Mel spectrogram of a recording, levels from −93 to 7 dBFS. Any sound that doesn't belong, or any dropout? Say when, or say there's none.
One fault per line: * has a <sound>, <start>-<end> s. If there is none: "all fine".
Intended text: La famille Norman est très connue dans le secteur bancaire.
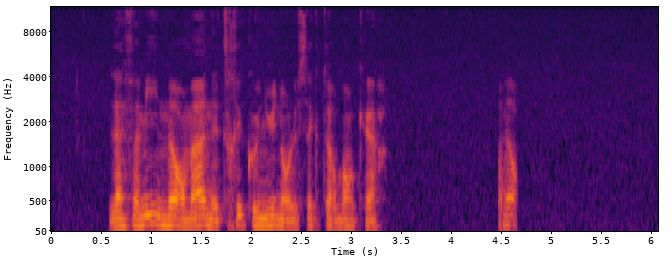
* has a laugh, 4.5-4.7 s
